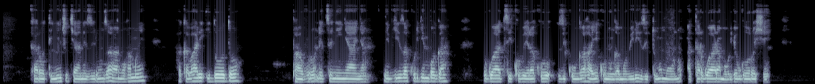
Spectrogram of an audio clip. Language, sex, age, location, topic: Kinyarwanda, male, 18-24, Huye, agriculture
